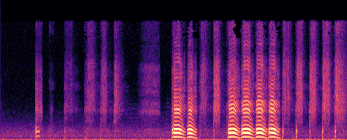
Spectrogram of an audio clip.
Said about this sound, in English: I will say goodbye to my goosey friends with my duck call.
